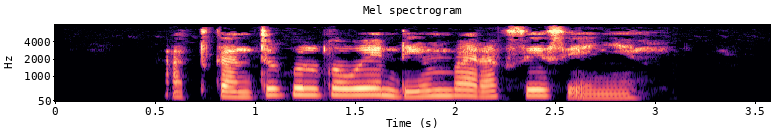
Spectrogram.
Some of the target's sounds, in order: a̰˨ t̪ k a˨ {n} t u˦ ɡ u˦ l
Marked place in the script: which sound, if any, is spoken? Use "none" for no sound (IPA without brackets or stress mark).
n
